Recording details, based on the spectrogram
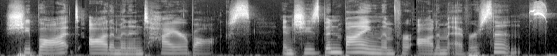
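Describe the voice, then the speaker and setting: A woman's voice: fairly low pitch, pushed and bright, clear, resonant tone, dry recording, low-quality recording. A woman teacher reading a children's novel aloud, careful and emphatic, doing voices for the characters.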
